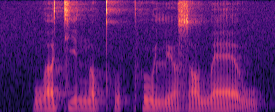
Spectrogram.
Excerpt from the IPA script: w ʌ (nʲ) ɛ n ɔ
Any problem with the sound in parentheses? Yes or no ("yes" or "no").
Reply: yes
